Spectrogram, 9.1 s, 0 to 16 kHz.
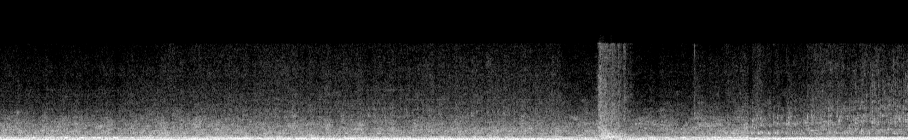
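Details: Chevrolet Camaro ZL1 V8 after replacing a damaged spark plug; steady even idle with smooth low burble, no misfire or knock: normal idle.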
